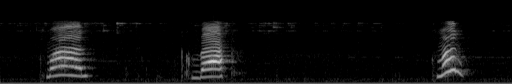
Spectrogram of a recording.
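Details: Young pet dog crying in three separate squeaky, nasal whines, each arching up then sliding down, well spaced with quiet room between them.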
